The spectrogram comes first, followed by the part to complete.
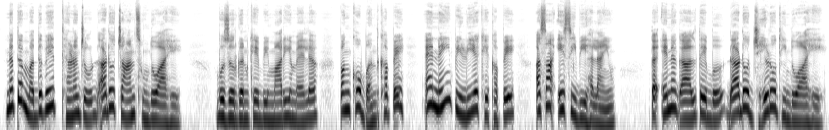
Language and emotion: Sindhi, neutral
